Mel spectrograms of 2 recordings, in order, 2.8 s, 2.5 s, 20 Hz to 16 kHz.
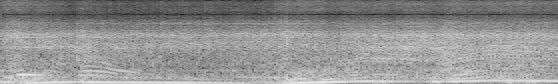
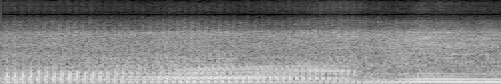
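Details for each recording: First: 1990 Nissan 240SX after fixing faulty injector wiring/plugs that caused bogging: several clean revs climbing and dropping smoothly without stumble, miss or knock; engine healthy. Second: 1990 Nissan 240SX with a faulty set of injector wires/plugs: lumpy, uneven throb like a motorcycle that stumbles as it revs; definite misfire from faulty injector wiring.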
